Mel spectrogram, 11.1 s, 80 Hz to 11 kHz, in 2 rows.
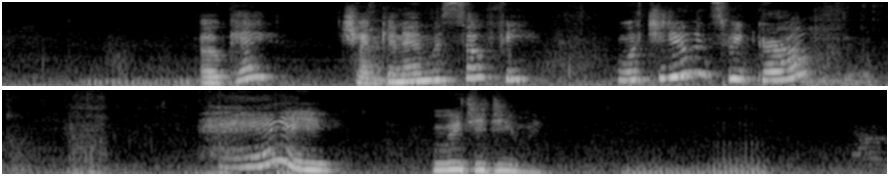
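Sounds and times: dog grunting: 9.3s - 10.6s.

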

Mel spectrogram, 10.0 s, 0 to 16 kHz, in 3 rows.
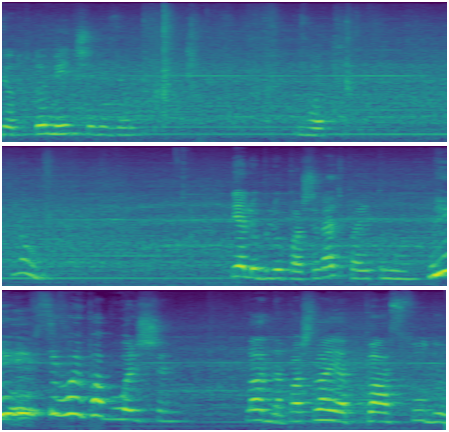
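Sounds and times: electric motor whirring: 0.0s - 10.0s.

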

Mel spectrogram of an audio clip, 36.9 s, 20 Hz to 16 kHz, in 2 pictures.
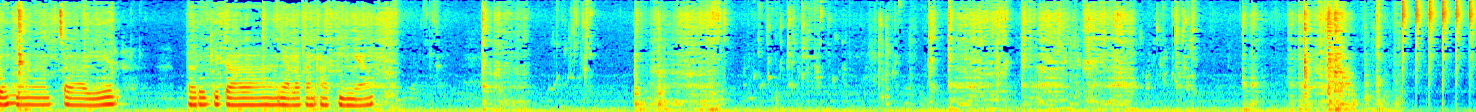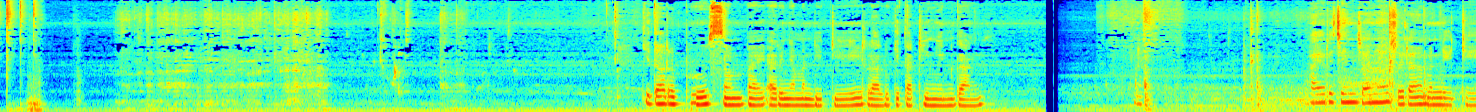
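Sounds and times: plastic spoon scraping a saucepan: 2.4s - 5.1s, 6.0s - 6.7s, 8.0s - 9.2s, 11.6s - 14.3s, 19.9s - 22.7s, 34.8s - 36.9s.

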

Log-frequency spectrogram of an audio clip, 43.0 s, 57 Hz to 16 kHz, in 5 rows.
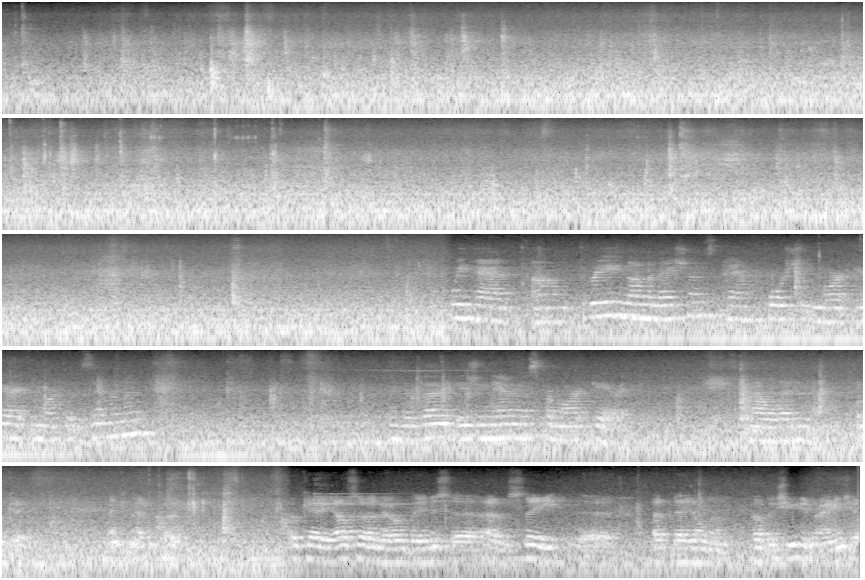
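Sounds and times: people moving about: 0.0s - 37.5s
low room rumble: 0.0s - 43.0s.

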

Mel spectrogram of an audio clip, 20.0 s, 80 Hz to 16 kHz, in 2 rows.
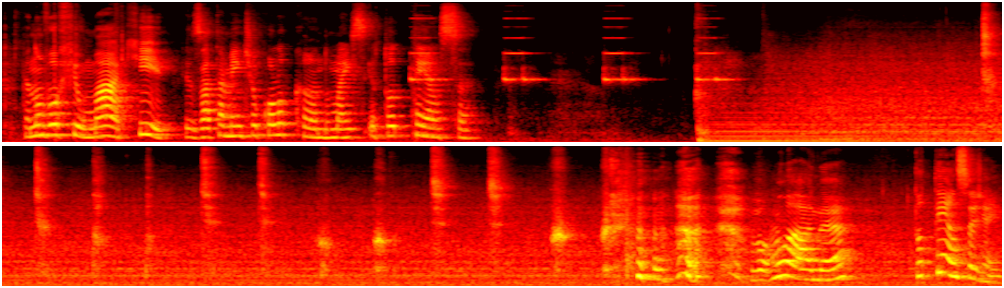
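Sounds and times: microwave keypad beeps: 5.0s - 7.4s
microwave humming: 6.9s - 20.0s.

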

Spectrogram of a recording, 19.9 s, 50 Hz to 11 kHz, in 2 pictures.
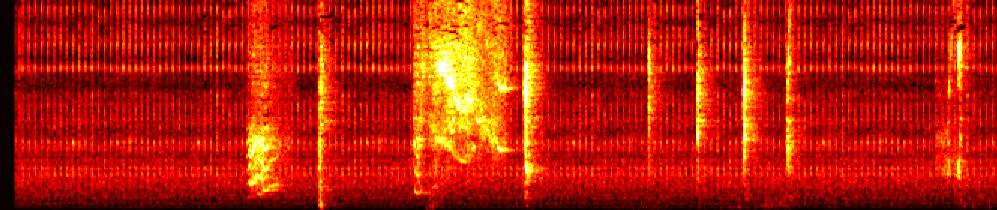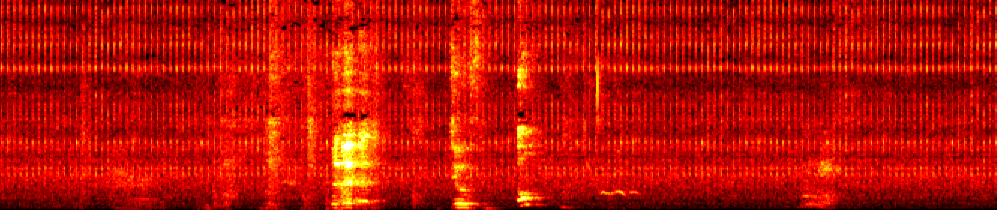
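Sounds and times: film projector clattering: 0.2s - 19.9s.

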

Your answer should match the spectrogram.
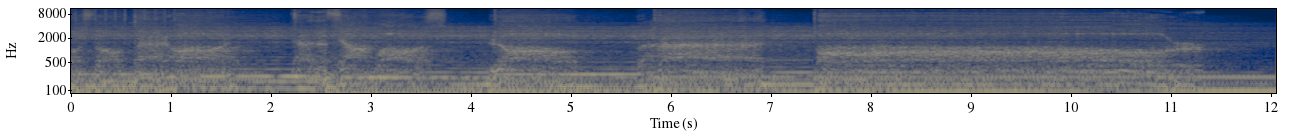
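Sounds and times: heavy metal distorted guitars: 0.0s - 12.0s.

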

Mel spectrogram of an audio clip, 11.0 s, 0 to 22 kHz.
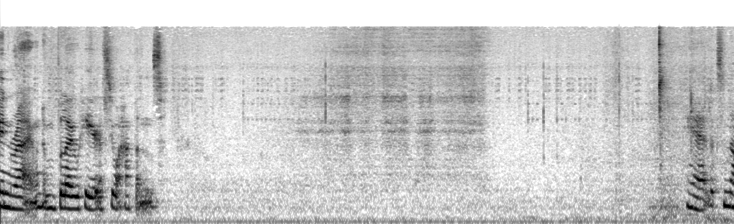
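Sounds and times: soft breath hiss: 0.0s - 11.0s.

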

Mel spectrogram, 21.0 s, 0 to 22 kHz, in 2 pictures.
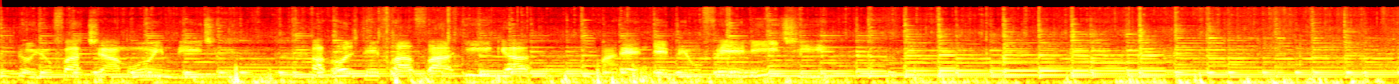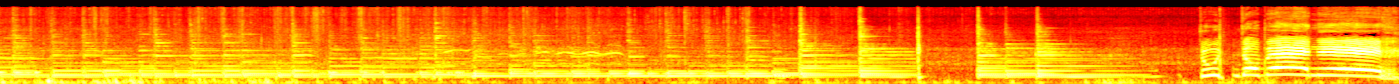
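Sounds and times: ukulele strumming chords: 0.0s - 19.2s.

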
